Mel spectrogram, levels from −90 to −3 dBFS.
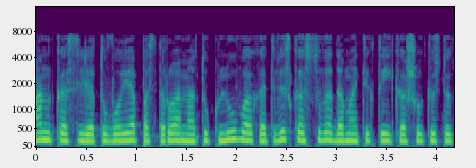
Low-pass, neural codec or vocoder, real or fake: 7.2 kHz; codec, 16 kHz, 16 kbps, FunCodec, trained on Chinese and English, 50 frames a second; fake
